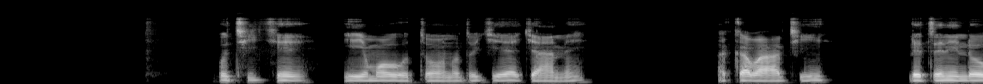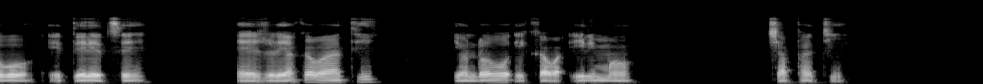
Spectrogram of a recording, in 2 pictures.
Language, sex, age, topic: Kinyarwanda, male, 18-24, finance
